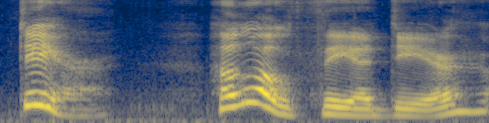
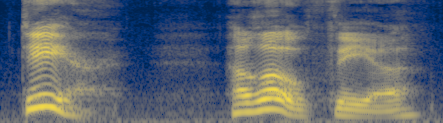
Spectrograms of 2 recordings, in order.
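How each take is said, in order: First: It is said in a higher voice. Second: It is said in a deep voice.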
